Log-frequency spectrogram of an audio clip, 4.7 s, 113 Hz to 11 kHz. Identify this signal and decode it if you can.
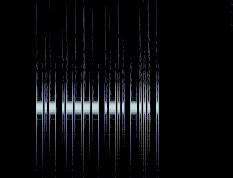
Morse code, heard as a keyed tone, about 36 wpm, 700 Hz. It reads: K1LBE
